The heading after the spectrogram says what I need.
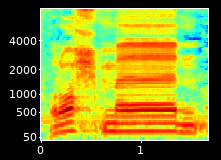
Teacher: بسم اللہ الرحمن، ہا یہ بھاری حروف میں سے ہے، حلق کے آخری حصے جو سینے کے ساتھ متصل ہوتا ہے وہاں سے اس کو ادا کرنا ہے۔ رحمن، را کو زبر کی وجہ سے ہم نے موٹا کر کے یا پر کر کے پڑھنا ہے، اور اس کے بعد ہا کو حلق کے درمیان سے باریک کر کے ساؤنڈ نکالنا ہے۔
